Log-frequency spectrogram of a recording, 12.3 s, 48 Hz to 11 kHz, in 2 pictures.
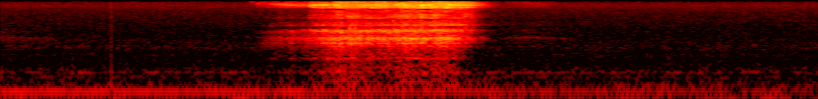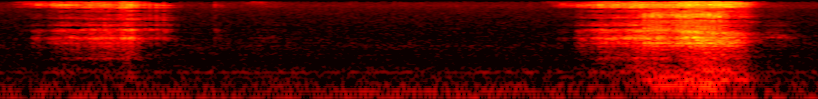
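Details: Very tired sleeper snoring heavily: three loud, rasping snores on breaths in, about 15 per minute, with quiet pauses between them.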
